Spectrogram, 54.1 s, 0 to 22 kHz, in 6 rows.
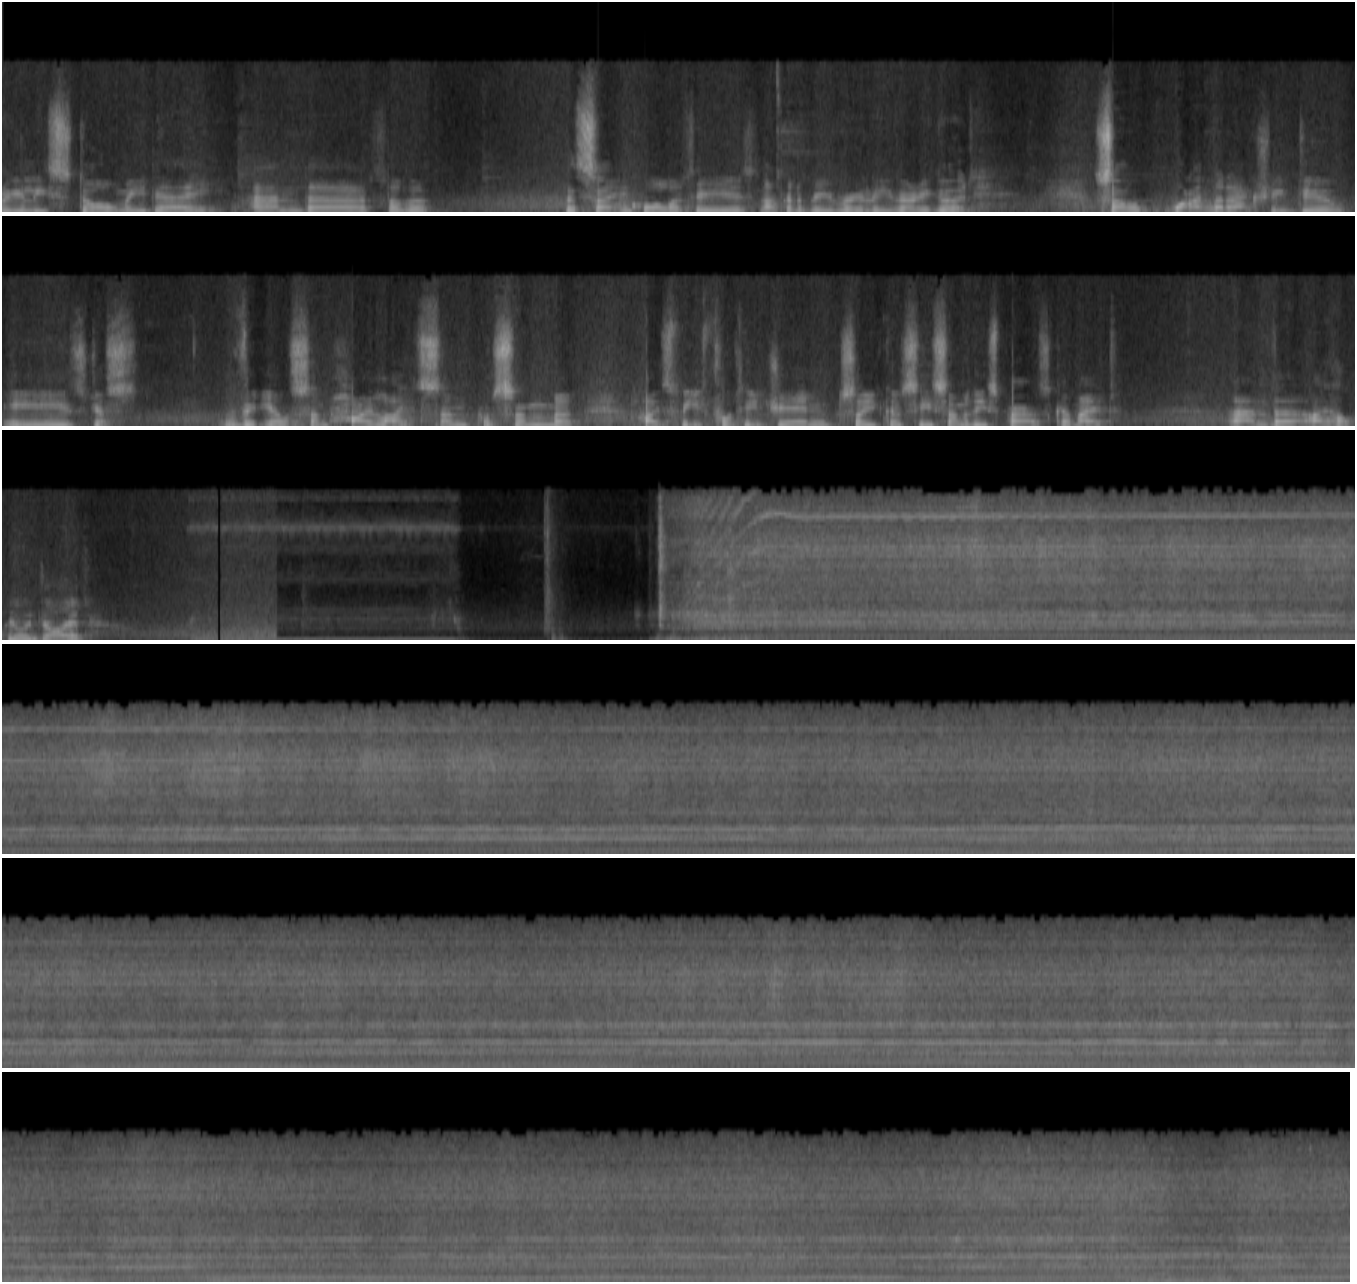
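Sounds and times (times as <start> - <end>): mill spindle whine: 22.4 - 54.0
low machine hum: 31.6 - 54.0.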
